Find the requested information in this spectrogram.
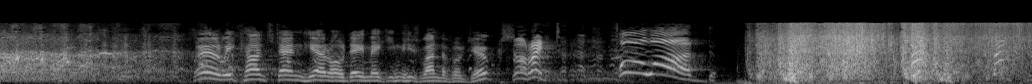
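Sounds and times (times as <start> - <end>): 
laughter: 0.0 - 2.0, 4.0 - 6.3
speech: 2.2 - 7.2
steady splashing and sloshing of water from wading: 7.4 - 10.3.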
